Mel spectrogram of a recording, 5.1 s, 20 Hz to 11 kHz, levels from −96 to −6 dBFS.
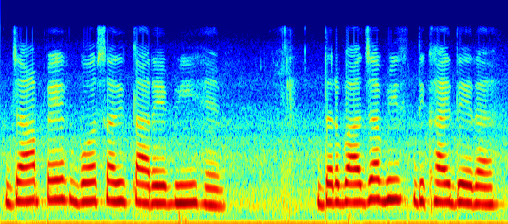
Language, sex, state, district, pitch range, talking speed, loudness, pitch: Hindi, female, Jharkhand, Deoghar, 235-260 Hz, 140 wpm, -13 LUFS, 245 Hz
